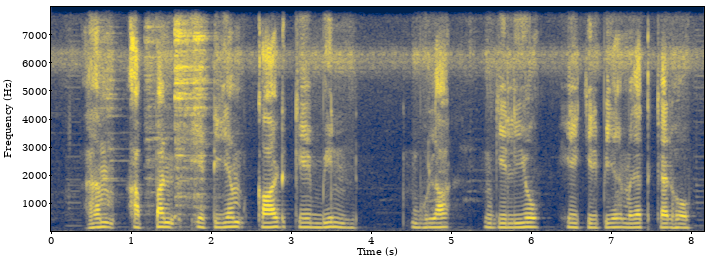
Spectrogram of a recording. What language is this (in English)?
Magahi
